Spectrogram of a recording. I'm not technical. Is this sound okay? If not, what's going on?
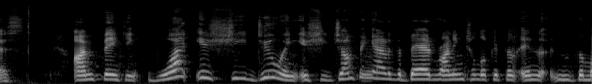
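Yes, this sound is okay. Nothing in it points to a technical problem.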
